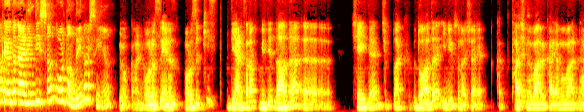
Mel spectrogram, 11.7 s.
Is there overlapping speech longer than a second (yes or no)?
no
